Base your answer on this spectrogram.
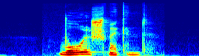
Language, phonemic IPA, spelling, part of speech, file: German, /ˈvoːlˌʃmɛkənt/, wohlschmeckend, adjective, De-wohlschmeckend.wav
- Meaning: tasty, palatable, delicious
